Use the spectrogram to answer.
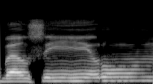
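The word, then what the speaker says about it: بَصِيرٌ: Wallahu basirum bima ya'malun. Basirum. Orang kadang-kadang kalau lagi buru-buru atau bacanya tidak fasih, tidak ditahan. Itu jadi bacaan iqlab. Wallahu basirum bima. Nah, itu namanya nggak ditahan.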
